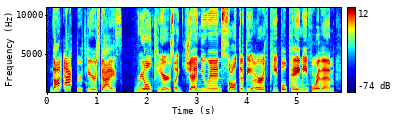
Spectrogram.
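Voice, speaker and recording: Bright, clear-voiced woman in casual discussion. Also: fairly high pitch, unhurried, no room sound, studio quality. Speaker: cast member.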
